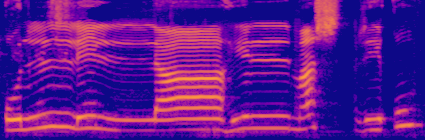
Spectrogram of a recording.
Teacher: دیکھیں قاف پیش لام، قل لام زیر لام لل، قل للہ، یہاں پہ اللہ کا لام باریک پڑھیں گے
